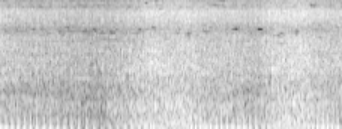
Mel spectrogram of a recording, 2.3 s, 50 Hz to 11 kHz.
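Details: Honda Vario 125/150 scooter, spark plug never changed: snapping the throttle, revs stumble and pulse unevenly instead of rising cleanly; misfire (mbrebet) traced to a worn spark plug cap, not the throttle body.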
